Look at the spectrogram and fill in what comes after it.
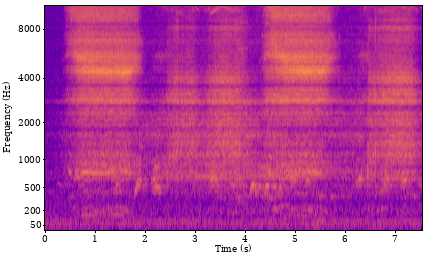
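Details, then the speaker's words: Child snoring during sleep, like a plug in the throat blocking air: loud, hissing, rattling breaths at about 16 a minute, with a low background hum. "There's no doubt that if a child snores, it's real bad for them. It's bad. It's like having a plug in your throat that is stopping the air from getting in."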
